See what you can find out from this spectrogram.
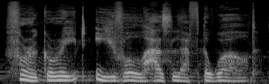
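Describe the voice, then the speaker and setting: Woman as a solemn, slow-speaking spectral queen. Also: on the low side, little pitch movement, soft background music, natural voice. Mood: resigned. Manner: solemn, formal, measured. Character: otherworldly, loving, remorseful queen bidding farewell. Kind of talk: theatrical fantasy game acting.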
